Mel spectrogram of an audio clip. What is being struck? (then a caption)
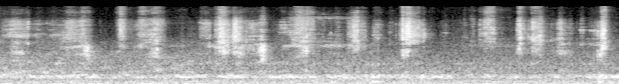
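Soft plastic squeeze tube. A small turquoise soft plastic squeeze tube of AHAVA hand cream, hollow and partly full, is held in both hands and rubbed and squeezed with fingertips and short nails. Quiet, bright scratchy rasps and crinkly plastic rubs come in short bursts over a steady low hum. The sound stays soft and close throughout.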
